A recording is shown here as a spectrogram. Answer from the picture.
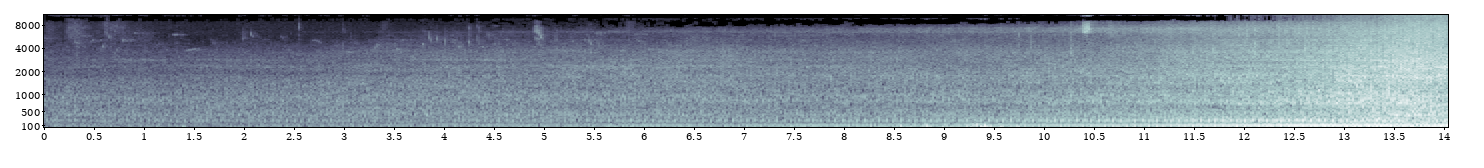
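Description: A CrossCountry HST with a Class 43 diesel power car approaching at speed and passing close. The engine hum and the rush of wheels on rail grow steadily louder, peaking near the end as the train goes by. A single short sharp knock comes about two-thirds of the way through.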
